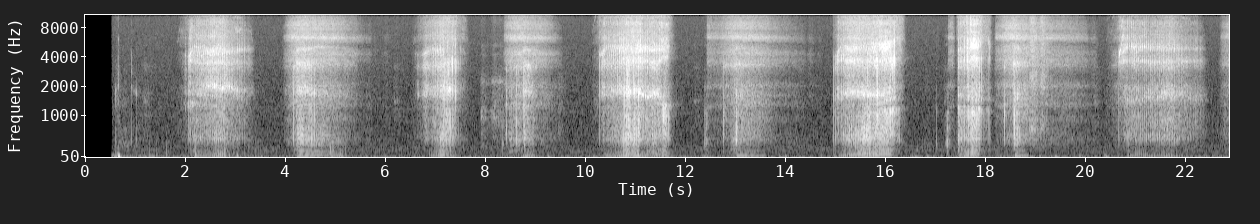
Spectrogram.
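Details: Repeated noisy, rasping breath sounds of snoring, one roughly every two seconds, in a quiet room.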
